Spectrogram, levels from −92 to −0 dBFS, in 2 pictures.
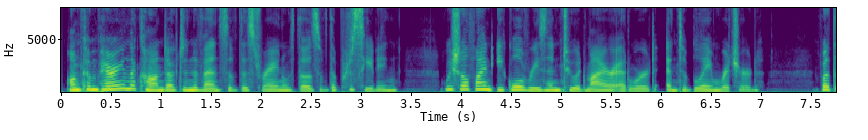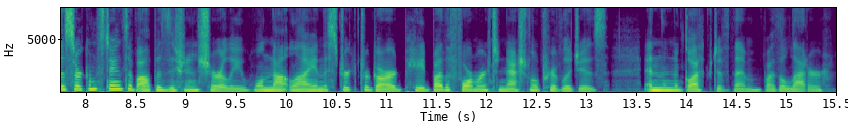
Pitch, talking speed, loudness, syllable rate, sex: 220 Hz, 210 wpm, -18 LUFS, 6.1 syllables/s, female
